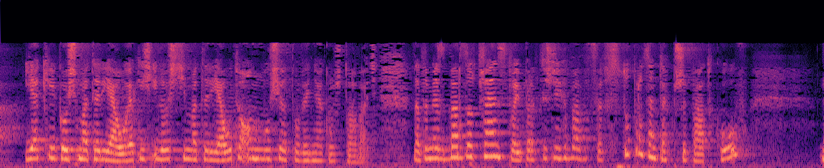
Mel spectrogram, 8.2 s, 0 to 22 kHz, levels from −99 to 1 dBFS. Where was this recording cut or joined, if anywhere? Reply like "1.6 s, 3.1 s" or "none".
none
